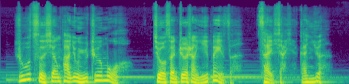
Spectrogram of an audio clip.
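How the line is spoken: Smiling. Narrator (Chinese): 令狐无忧笑着说道

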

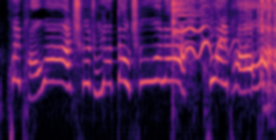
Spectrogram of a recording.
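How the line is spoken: Shouting. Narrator (Chinese): 一下车就搁那喊

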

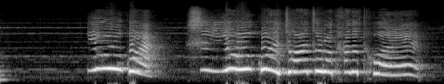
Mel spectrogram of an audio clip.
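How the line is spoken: Unknown voice shouting. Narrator (Chinese): 不知是谁喊了一声

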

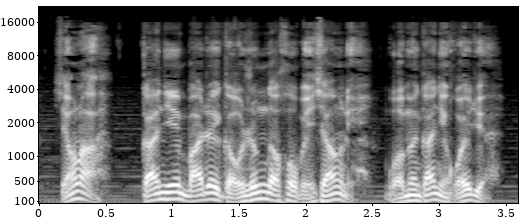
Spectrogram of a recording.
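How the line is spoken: Laughing. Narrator (Chinese): 另外一个人笑道

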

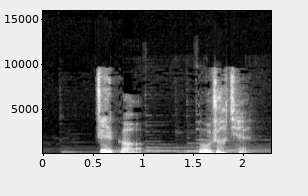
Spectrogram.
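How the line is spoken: Low, dazed, hesitant question. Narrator (Chinese): 哥哥……眼中有微微的恍惚和茫然，良久才沉声问道

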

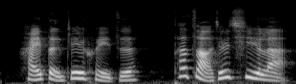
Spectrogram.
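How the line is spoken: Laughing. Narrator (Chinese): 琥珀笑道

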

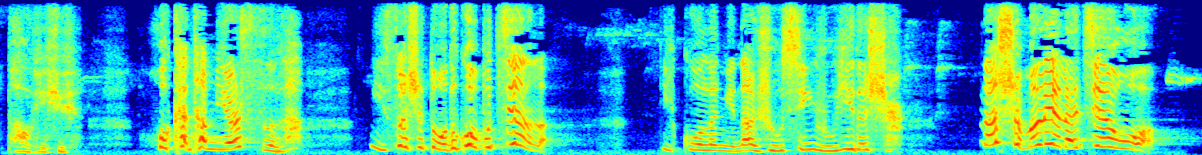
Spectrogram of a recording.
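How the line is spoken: Crying. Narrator (Chinese): 一面哭

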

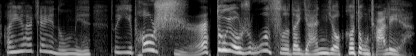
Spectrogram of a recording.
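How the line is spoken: Inner admiring exclamation. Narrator (Chinese): 心下却不由得赞叹

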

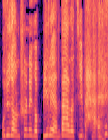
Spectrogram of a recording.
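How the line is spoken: Shouting. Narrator (Chinese): 刚一进门喊了一句

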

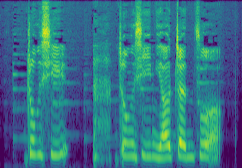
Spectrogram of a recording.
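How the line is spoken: Shrill scream. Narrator (Chinese): 风千代子看到这一幕，尖声叫道

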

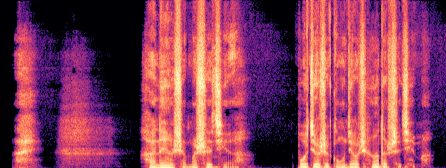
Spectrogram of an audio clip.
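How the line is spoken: Sighing, soft. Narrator (Chinese): 周良叹了一口气，轻声说道

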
